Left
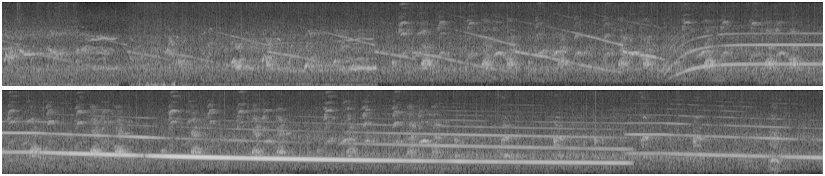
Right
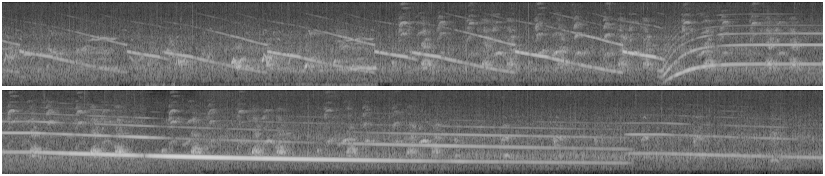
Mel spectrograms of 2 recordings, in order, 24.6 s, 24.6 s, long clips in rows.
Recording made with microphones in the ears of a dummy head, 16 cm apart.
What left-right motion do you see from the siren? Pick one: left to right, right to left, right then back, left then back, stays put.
right to left.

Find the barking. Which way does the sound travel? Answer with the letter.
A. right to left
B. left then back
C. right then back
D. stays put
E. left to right
C.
